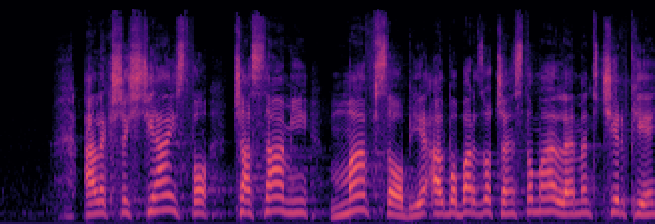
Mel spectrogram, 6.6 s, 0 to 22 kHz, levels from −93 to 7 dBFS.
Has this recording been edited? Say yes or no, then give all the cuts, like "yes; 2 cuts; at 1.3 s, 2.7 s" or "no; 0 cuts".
no; 0 cuts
